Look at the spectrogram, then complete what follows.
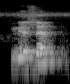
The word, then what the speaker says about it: nascent: या O2 में plus नेसेंट oxygen. ये जो सिंगल पीस ऑक्सीजन बचा है, दिखाई दे रहा है, इस ऑक्सीजन को नेसेंट ऑक्सीजन बोला जाता है। नेसेंट का स्पेलिंग देखिएगा यहाँ पर, NASCENT, नेसेंट।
